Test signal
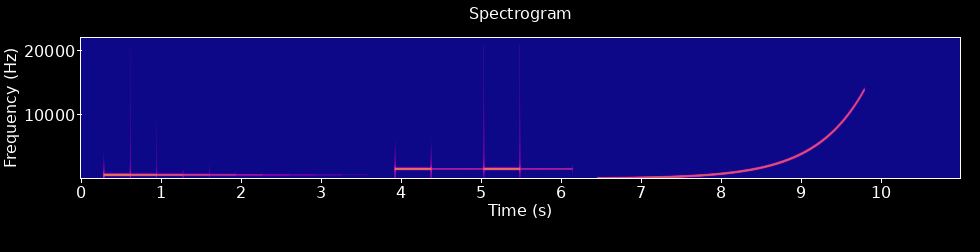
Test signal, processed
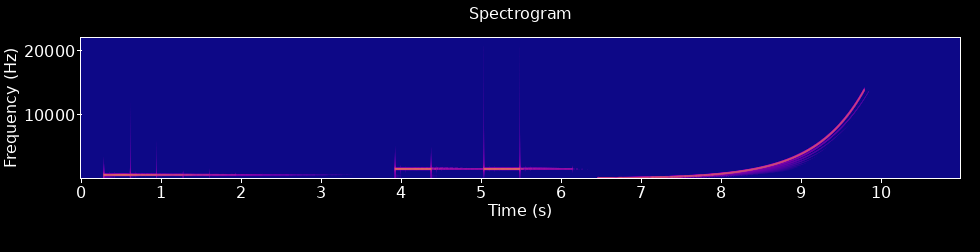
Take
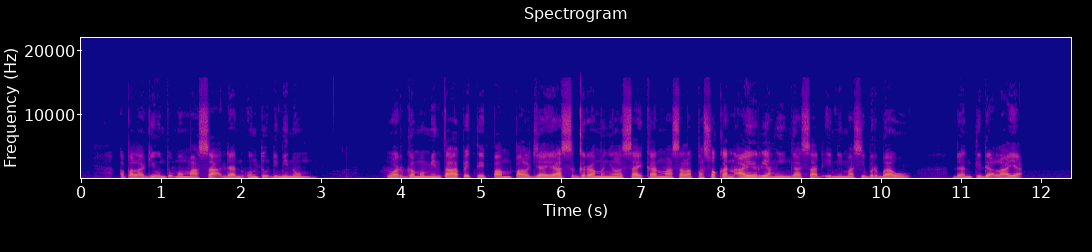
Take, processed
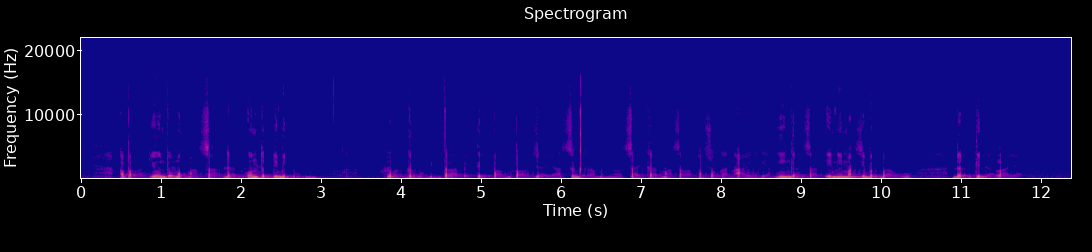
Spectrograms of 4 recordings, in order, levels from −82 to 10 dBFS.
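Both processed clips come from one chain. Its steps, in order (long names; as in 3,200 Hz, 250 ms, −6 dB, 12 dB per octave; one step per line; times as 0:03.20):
gate with flip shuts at −19 dBFS, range −29 dB
hum removal 85.84 Hz, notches 7
tape delay 64 ms, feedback 73%, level −22 dB, low-pass 2,900 Hz
level −4.5 dB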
